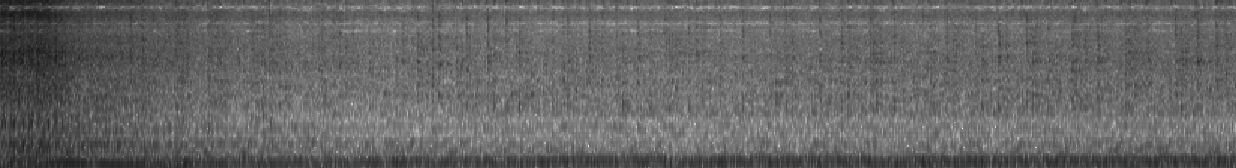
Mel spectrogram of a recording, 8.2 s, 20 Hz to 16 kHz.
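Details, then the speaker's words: First start of a flathead V8 in a 1927 roadster, carbs just done: catches with a quick rev, then settles into an even, steady low rumble with no knocks or misses; good oil pressure, healthy normal idle. "It sounds real good."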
